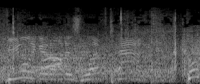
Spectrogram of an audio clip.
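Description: Hockey arena crowd noise, many voices overlapping, with sharp knocks of sticks and puck on the ice; the clearest crack comes near the end as a shot is taken.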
